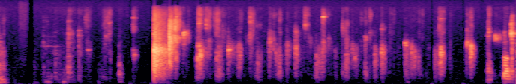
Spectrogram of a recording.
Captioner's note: applause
